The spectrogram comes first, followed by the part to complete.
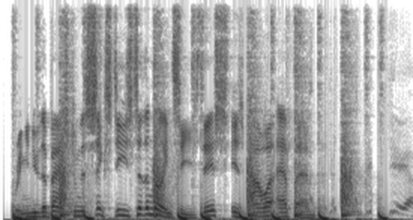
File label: male; jingles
